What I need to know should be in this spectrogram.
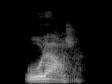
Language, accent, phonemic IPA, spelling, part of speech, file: French, France, /o laʁʒ/, au large, adverb, LL-Q150 (fra)-au large.wav
- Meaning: offshore, out to sea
